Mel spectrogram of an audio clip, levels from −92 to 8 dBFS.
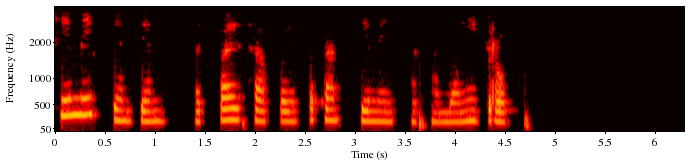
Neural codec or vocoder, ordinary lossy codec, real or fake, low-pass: none; Opus, 24 kbps; real; 3.6 kHz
